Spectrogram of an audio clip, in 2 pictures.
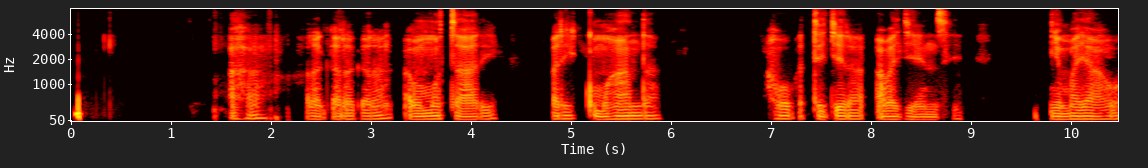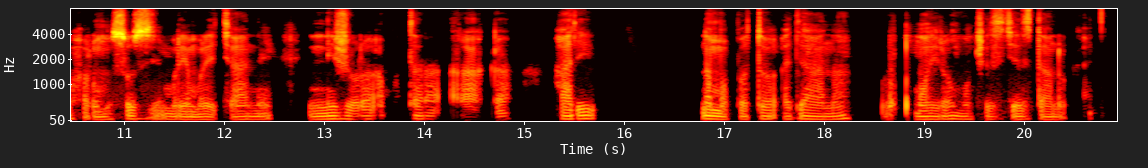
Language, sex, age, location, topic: Kinyarwanda, male, 25-35, Kigali, government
